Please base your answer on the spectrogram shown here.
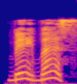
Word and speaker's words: bebas: Pronounced. Bebas. Similar to bebas, with a soft a sound.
